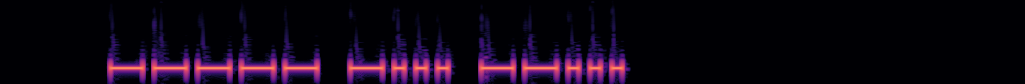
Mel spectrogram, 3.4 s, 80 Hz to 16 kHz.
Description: Morse code, heard as a keyed tone, about 32 wpm, 700 Hz. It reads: 0B7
